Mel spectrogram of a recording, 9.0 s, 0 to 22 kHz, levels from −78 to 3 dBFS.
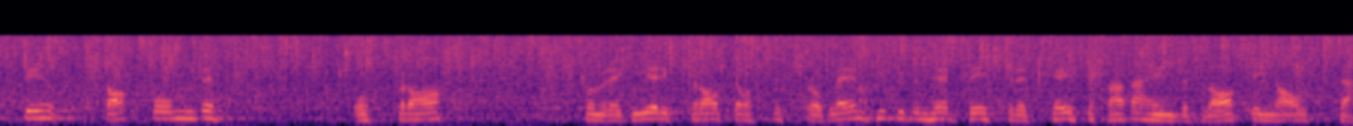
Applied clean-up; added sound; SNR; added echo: none; Rain; -1 dB; none.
